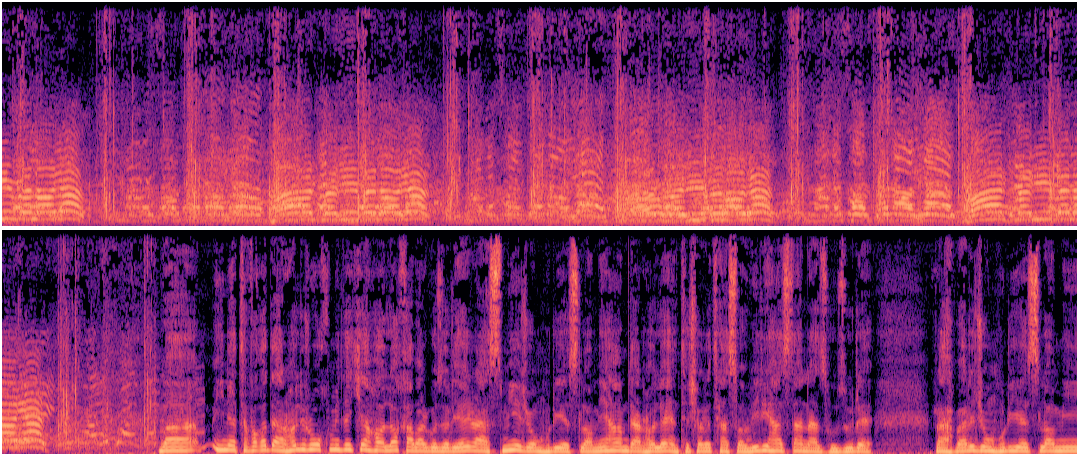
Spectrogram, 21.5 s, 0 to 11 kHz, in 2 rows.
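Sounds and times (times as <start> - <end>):
large crowd of university students chanting slogans at a protest: 0.0 - 12.8
speech: 12.3 - 21.5.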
